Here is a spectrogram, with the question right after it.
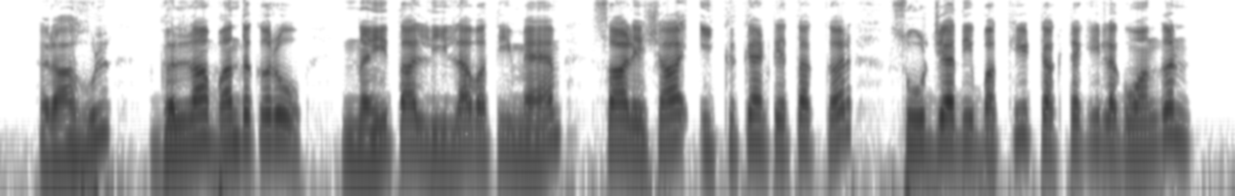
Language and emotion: Dogri, fearful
